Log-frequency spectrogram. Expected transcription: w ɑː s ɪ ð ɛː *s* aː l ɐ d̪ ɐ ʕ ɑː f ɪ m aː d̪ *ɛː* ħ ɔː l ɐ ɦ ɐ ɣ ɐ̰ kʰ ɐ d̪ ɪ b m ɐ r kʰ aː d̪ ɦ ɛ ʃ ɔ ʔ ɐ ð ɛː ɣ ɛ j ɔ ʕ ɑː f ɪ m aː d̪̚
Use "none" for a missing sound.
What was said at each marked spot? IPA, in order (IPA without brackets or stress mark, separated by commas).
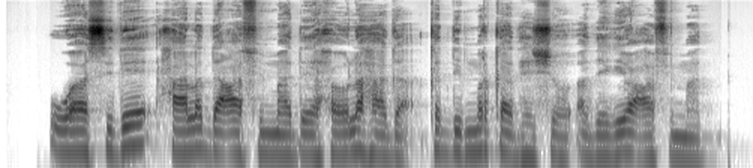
ħ, ɛː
